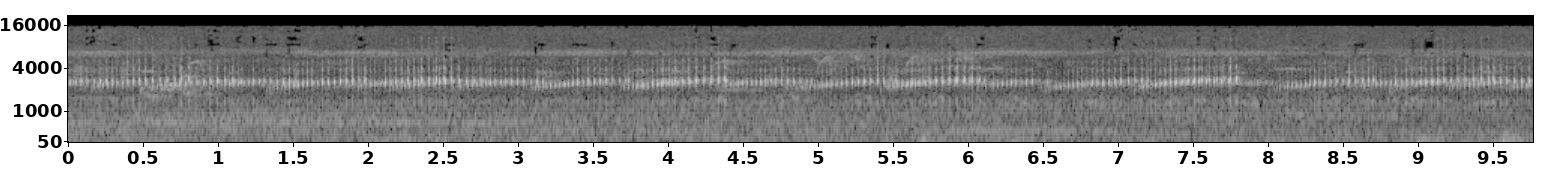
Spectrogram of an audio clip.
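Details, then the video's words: Green tree frog croaking in regular raspy, rising notes about every half second, over a hum of lower, fainter background calls. "Sounds of Green Tree Frog Call"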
